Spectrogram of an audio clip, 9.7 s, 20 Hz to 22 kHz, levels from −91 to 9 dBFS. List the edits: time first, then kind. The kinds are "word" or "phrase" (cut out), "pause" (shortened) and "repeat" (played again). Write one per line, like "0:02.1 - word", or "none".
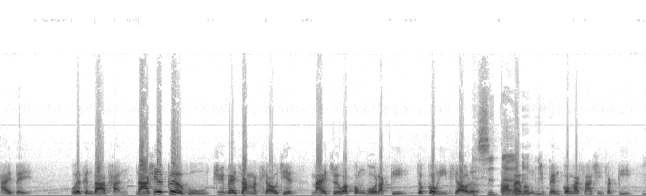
0:01.9 - pause
0:06.2 - pause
